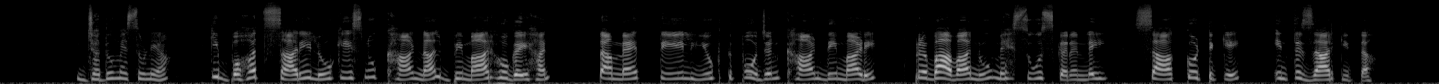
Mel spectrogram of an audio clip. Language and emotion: Punjabi, fearful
